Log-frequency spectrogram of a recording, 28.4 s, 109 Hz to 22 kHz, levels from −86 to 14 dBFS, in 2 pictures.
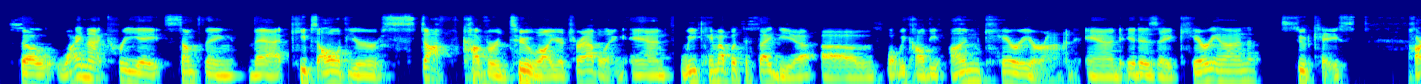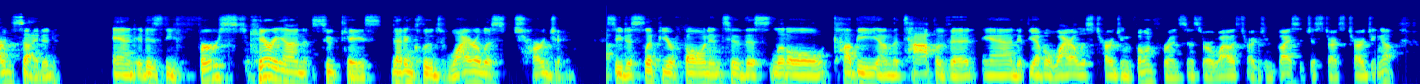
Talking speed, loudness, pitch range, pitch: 180 wpm, -24 LUFS, 95-120 Hz, 100 Hz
